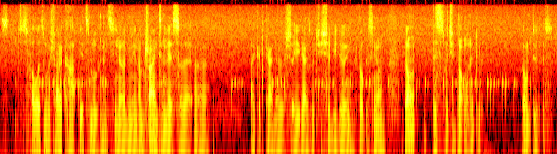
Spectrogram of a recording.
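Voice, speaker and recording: Sick and nursing a sore throat, a man who runs a gaming channel talks through a tutorial in casual, soft-spoken coaching that's calm and slow. He has a very deep voice, and the dull lo-fi microphone adds a faint hiss.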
